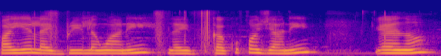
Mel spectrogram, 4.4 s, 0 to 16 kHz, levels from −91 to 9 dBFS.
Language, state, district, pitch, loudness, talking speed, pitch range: Sumi, Nagaland, Kohima, 205 Hz, -18 LUFS, 110 wpm, 195-230 Hz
